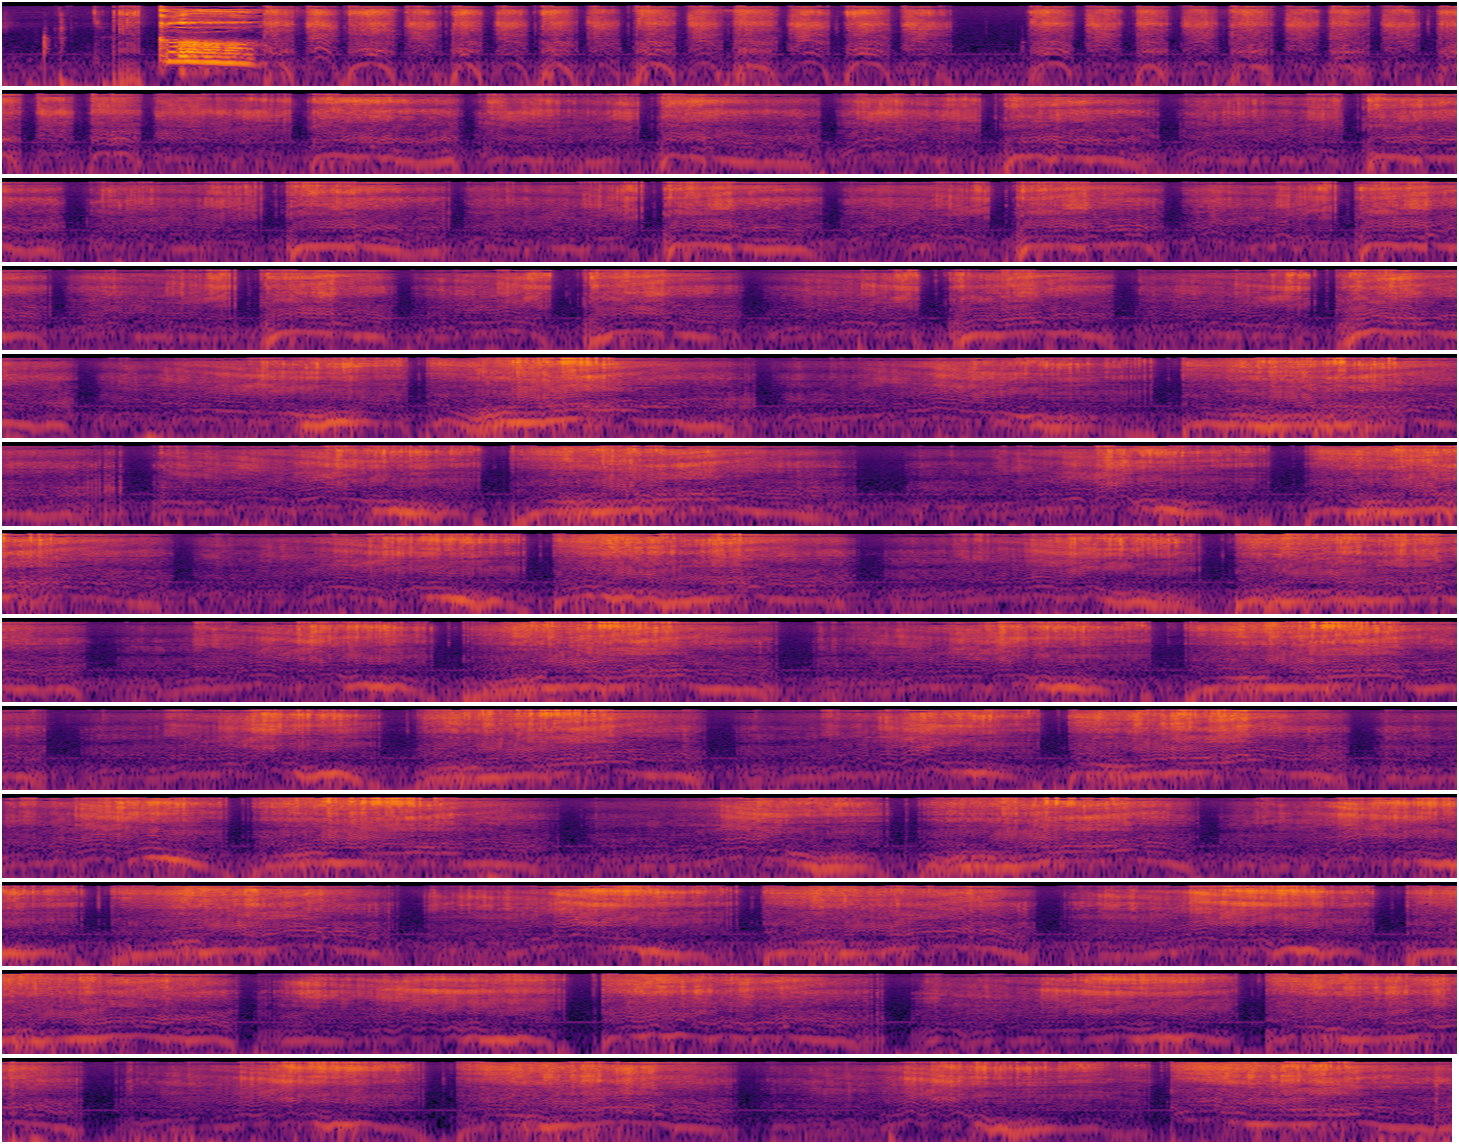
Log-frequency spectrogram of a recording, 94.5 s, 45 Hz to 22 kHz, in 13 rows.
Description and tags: Zipping a zipper repeatedly. Recorded using H4N.
zipping, zipper, repeated-zipping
